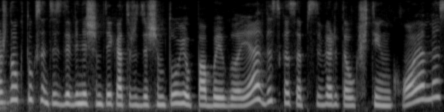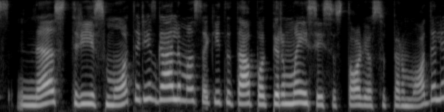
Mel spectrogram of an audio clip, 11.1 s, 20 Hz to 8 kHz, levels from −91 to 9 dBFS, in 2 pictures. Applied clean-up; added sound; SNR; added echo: neural separator model SepFormer DNS4.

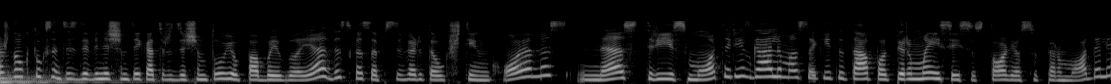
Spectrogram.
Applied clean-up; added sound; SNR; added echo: none; Drum; 16 dB; none.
